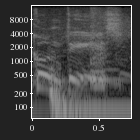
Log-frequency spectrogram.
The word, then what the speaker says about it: Contés: Esto es Mi Rutina de Trabajo con Miguel Contés, con acento en la E.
